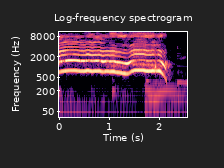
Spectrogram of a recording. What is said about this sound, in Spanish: Estaba todo oscuro y como los gritos ¡Ah! provenían de allí, entré. A cada ligero paso que daba, los gritos se amplificaban.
